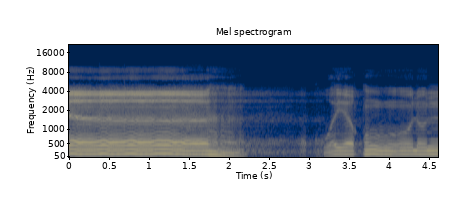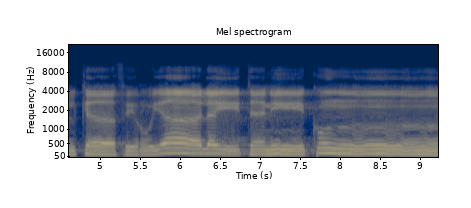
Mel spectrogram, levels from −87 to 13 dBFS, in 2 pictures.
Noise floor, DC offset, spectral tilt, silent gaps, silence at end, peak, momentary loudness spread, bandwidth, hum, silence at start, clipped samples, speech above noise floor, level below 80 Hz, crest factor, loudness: -51 dBFS; under 0.1%; -6 dB/octave; none; 0 s; -8 dBFS; 10 LU; 10 kHz; none; 0 s; under 0.1%; 28 dB; -60 dBFS; 16 dB; -24 LUFS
